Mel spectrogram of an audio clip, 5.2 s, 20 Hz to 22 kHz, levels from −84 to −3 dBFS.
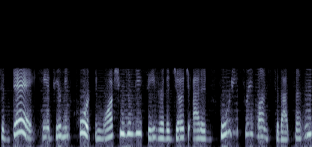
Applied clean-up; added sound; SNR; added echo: neural separator model SepFormer WHAMR!.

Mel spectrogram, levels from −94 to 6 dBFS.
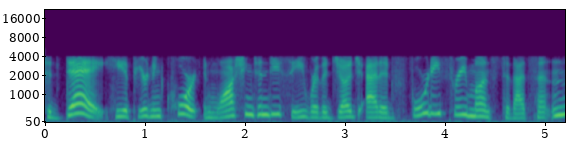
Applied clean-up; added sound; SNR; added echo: none; none; none; none.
